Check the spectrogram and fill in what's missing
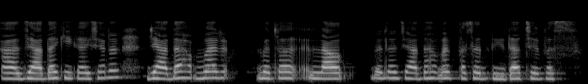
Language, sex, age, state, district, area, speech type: Maithili, female, 18-30, Bihar, Muzaffarpur, rural, spontaneous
